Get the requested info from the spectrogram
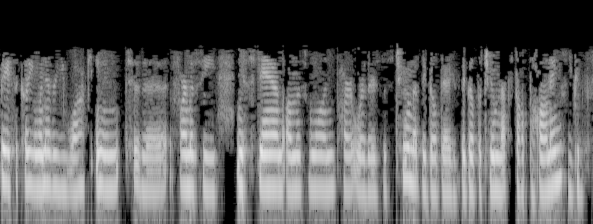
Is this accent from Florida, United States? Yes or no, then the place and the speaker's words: yes; Florida, United States; Hey, y'all. Okay … I'm from Florida.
